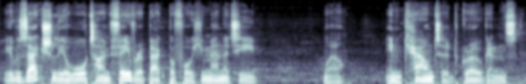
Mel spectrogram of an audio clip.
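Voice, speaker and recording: An actor playing an amiable, knowledgeable psionic inquisitor who explains things in a talkative, encouraging way in an audio drama. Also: male voice, deep voice.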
